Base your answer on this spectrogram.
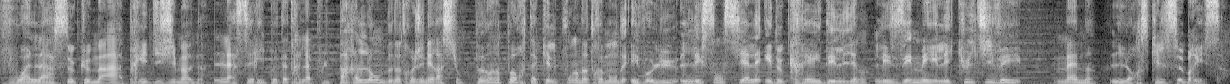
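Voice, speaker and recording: A man's voice: fairly high pitch, moderate pace, a little mellow. A man in his twenties narrating a scripted video essay with earnest, dramatic delivery. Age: 20s. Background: faint music.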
